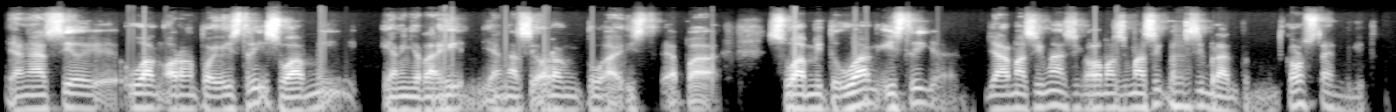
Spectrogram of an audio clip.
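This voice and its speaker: A man preaching on a radio talk show, telling stories in a lively, emphatic way. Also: lowish voice, brisk, creaky, no room sound, poor audio. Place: radio studio.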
